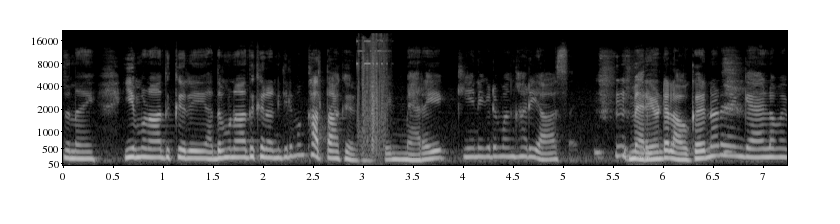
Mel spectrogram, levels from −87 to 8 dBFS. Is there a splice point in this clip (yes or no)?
yes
